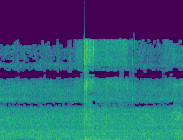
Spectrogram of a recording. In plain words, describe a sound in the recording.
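A body slams hard onto a wrestling ring mat.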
